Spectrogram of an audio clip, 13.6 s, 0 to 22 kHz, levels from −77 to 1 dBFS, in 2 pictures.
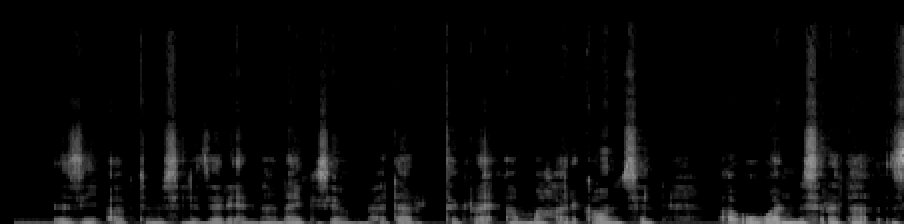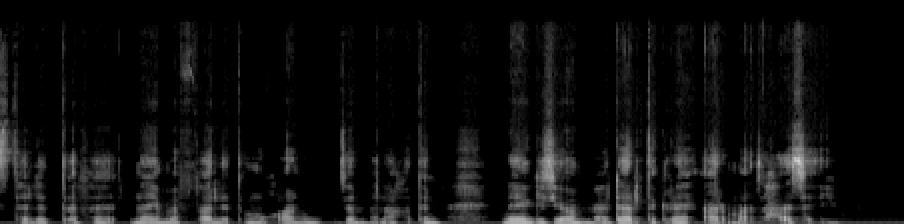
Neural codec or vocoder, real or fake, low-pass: none; real; 19.8 kHz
